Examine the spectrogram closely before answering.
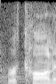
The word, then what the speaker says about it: Rakan: or twice before, but Raken, Rockin, no clue how to say your name. I'm so sorry, my love. But that's a new face along with Skarner. Yeah, Rakan. Rakan is how you say it. I'm pretty sure.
